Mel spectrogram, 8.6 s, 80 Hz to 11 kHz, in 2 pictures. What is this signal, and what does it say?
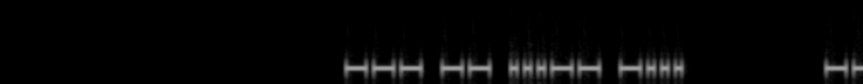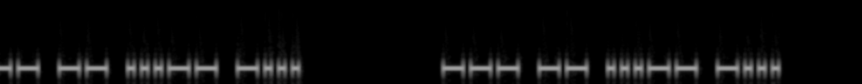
Morse code, heard as a keyed tone, about 36 wpm, 700 Hz. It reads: OM3B OM3B OM3B
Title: DXCC-100 Call Signs - 4 Characters - Repeated 3x - 35wpm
